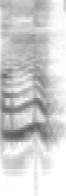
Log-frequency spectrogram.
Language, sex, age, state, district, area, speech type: Malayalam, male, 18-30, Kerala, Kannur, rural, read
